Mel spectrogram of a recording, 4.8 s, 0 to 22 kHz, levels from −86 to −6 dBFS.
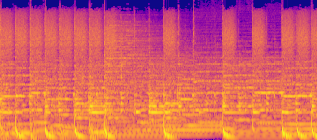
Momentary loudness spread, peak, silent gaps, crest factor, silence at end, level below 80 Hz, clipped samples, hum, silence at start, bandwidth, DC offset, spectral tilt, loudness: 4 LU; 0 dBFS; none; 12 dB; 0 s; -26 dBFS; under 0.1%; none; 0 s; over 20 kHz; under 0.1%; -3.5 dB/octave; -12 LUFS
